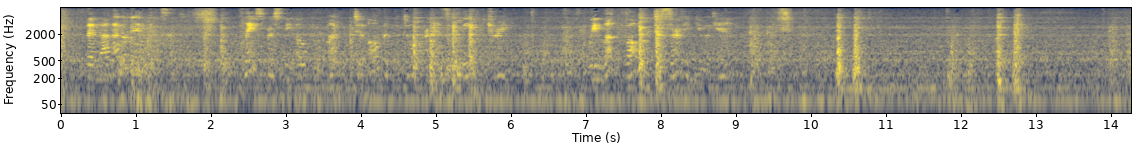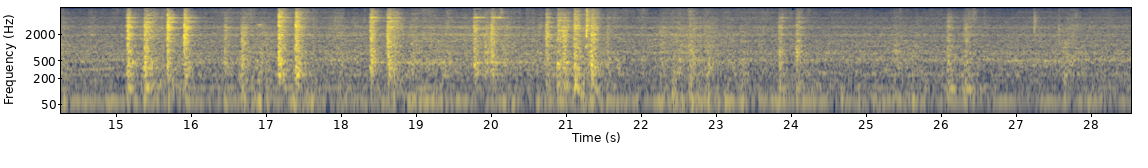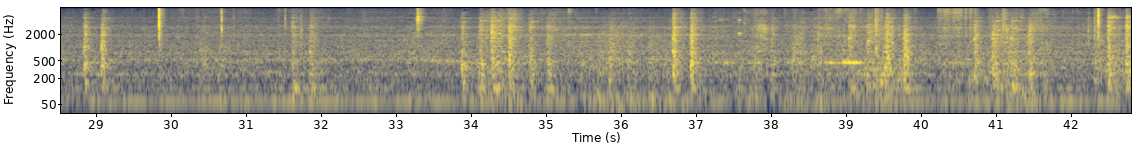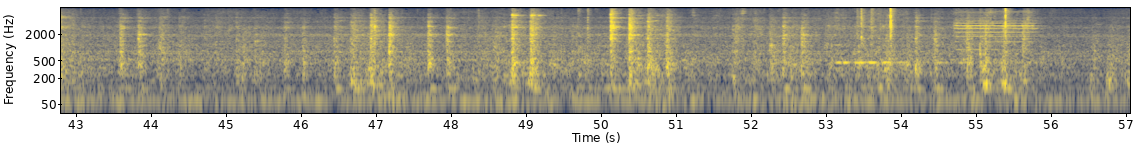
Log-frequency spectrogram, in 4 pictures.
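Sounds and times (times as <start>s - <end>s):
train rumble: 0.0s - 57.0s
wheels clicking over rail joints: 33.3s - 57.0s.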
